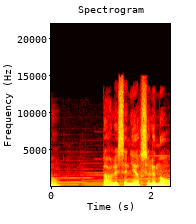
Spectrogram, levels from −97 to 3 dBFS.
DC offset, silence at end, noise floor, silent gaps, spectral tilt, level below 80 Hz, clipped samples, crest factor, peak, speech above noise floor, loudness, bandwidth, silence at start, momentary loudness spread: under 0.1%; 0 s; -38 dBFS; none; -5.5 dB/octave; -44 dBFS; under 0.1%; 14 dB; -2 dBFS; 25 dB; -15 LUFS; 15.5 kHz; 0 s; 11 LU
